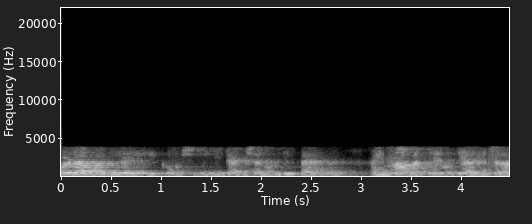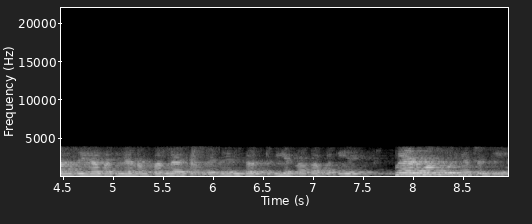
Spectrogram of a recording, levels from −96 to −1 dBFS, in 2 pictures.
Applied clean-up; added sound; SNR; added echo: neural separator model SepFormer DNS4.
